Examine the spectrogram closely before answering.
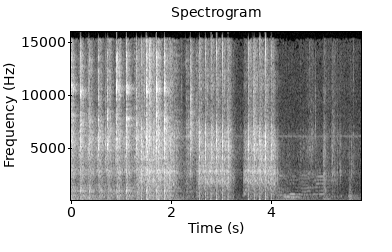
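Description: Airsoft rifle firing rapid full-auto bursts of about ten shots a second, with two short bursts in the middle. The gun is plausibly the GHK AUG gas-blowback rifle.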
